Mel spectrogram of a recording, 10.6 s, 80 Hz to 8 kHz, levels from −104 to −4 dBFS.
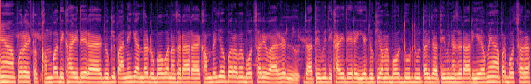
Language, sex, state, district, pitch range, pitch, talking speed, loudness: Hindi, male, Chhattisgarh, Bastar, 150-160 Hz, 150 Hz, 270 wpm, -14 LUFS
